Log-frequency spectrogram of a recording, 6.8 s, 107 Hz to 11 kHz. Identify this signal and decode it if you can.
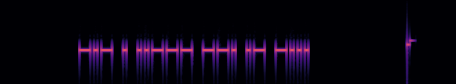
Morse code, heard as a keyed tone, about 22 wpm, 700 Hz. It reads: KE2GAB
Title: USA Call Signs - 6 Characters - 2x Character Spacing - 22wpm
